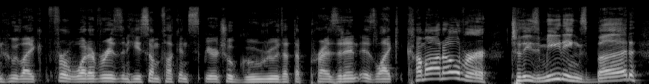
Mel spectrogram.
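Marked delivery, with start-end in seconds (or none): 4.1-6.4 higher, chummy mock invite; mock buddy voice. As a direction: slap him on the back. Mocking the president's invitation.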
